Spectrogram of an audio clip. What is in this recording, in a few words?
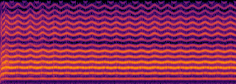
mizmar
